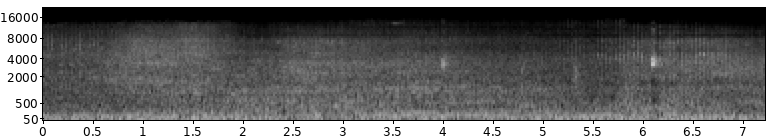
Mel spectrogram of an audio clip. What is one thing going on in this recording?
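Car and motorbike engines hum in busy traffic nearby.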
